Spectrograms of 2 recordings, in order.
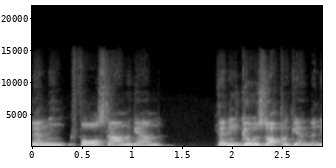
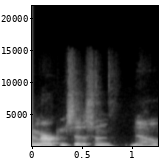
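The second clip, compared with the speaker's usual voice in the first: usual speaking voice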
